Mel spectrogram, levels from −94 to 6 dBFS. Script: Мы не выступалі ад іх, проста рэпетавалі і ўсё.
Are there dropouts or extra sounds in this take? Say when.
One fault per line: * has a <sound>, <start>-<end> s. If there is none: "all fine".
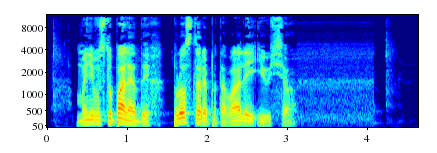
all fine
